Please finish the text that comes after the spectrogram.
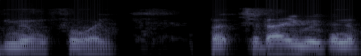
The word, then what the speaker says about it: mille-feuille: in england but in in french it's called milfoy but today we're going to be making a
